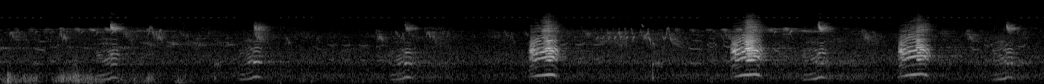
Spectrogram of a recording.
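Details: Paradise shelduck pair, male and female, at Cornwall Park, Auckland, New Zealand; a lower goose-like honk alternates with higher harsh calls, several loud overlapping bursts in the second half.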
